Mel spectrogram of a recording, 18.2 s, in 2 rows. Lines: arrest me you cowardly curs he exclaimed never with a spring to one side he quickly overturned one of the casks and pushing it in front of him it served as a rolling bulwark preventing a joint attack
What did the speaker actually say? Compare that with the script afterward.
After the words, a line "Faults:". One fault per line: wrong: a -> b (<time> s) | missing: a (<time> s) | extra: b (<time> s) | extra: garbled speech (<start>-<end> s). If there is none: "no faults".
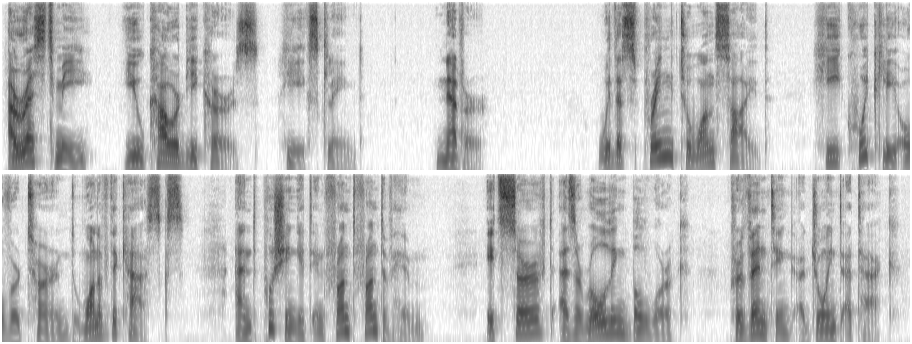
arrest me you cowardly curs he exclaimed never with a spring to one side he quickly overturned one of the casks and pushing it in front front of him it served as a rolling bulwark preventing a joint attack
Faults:
extra: front (12.6 s)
